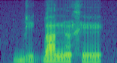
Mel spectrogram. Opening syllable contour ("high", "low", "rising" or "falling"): low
